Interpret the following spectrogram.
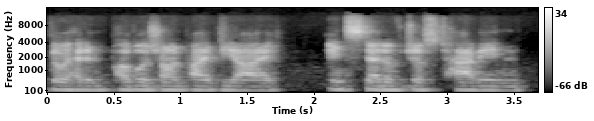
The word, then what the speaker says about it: PyPI: And the reason why you pronounce it PyPI, which I just sounds kind of silly, is just because there's an existing Python tool that's really popular that's called PyPy. And that said PyPI. So that sound was taken.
